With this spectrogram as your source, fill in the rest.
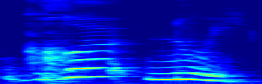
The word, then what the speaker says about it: grenouille: continue avec le mot grenouille grenouille c'est un mot assez difficile aussi à prononcer donc ici on a le son gre gre gre le son nous nous et le son ye gre Nou grenouilleille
